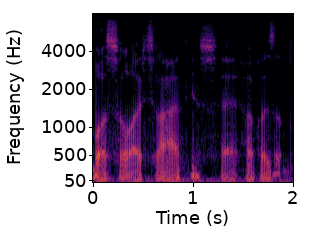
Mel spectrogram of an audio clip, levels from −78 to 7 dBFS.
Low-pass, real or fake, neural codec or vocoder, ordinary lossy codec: 7.2 kHz; fake; autoencoder, 22.05 kHz, a latent of 192 numbers a frame, VITS, trained on many speakers; none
